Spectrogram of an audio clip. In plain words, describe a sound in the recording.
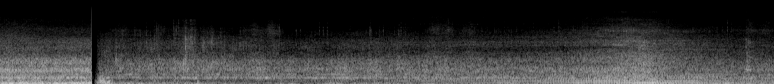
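Bicycle tyres rumble over cobblestones.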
